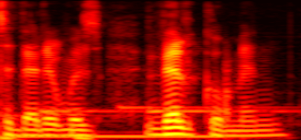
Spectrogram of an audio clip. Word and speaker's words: Willkommen: As if you were like an American, but it's I knew before I even tried to pronounce it that it was Willkommen, like that type of deal.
